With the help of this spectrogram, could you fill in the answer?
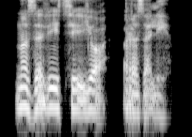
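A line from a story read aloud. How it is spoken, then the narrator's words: Quiet but commanding. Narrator (Russian): Повитуха произнесла своим тихим, но властным голосом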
